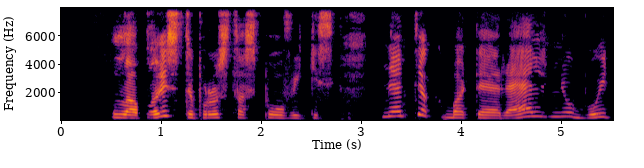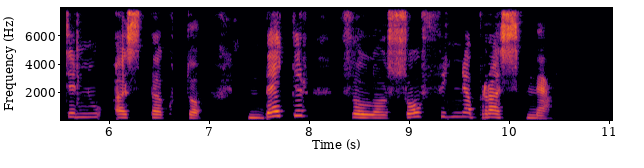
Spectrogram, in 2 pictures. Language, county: Lithuanian, Panevėžys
